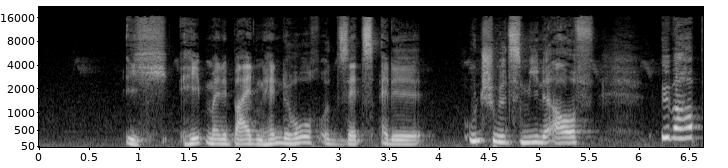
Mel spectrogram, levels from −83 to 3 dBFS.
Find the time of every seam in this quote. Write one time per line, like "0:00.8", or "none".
0:04.0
